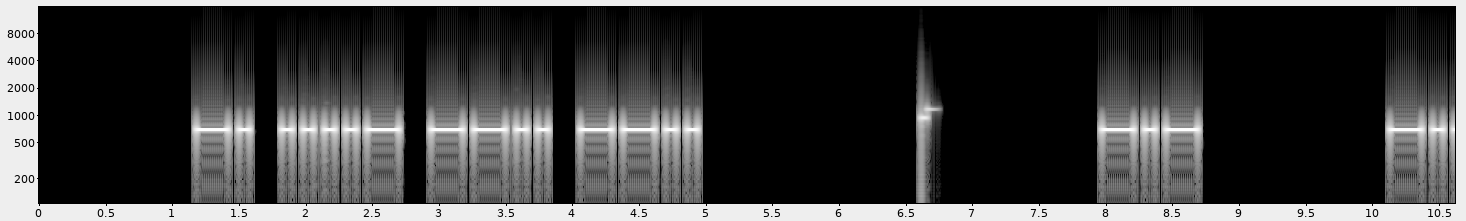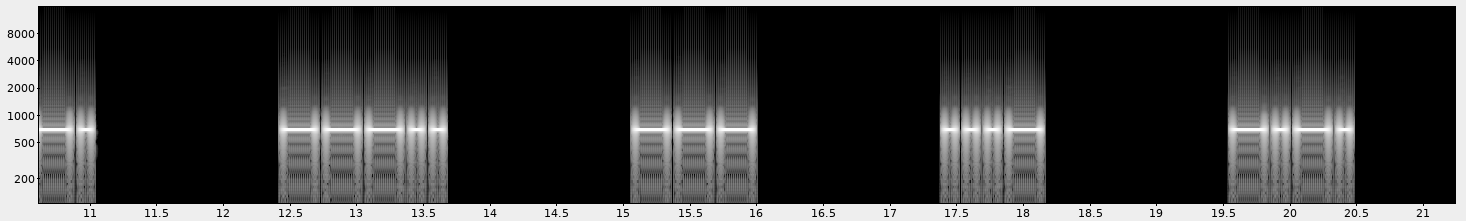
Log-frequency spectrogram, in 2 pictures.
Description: Morse code, heard as a keyed tone, about 15 wpm, spaced as for 7 wpm, 700 Hz. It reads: N4ZZ KC8OVC
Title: USA Call Signs - 6x Character Spacing - 15wpm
